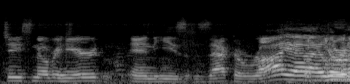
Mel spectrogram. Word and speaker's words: Xaqaria: We got Jason over here, and he's Xaqaria. I learned how to pronounce it.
